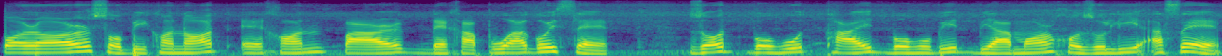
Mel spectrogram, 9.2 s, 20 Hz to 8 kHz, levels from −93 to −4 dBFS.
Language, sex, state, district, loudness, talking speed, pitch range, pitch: Assamese, male, Assam, Sonitpur, -11 LUFS, 90 wpm, 140-160 Hz, 145 Hz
